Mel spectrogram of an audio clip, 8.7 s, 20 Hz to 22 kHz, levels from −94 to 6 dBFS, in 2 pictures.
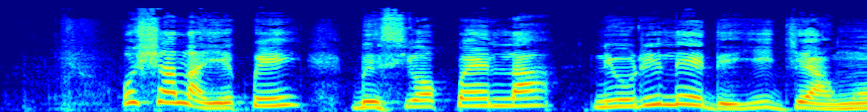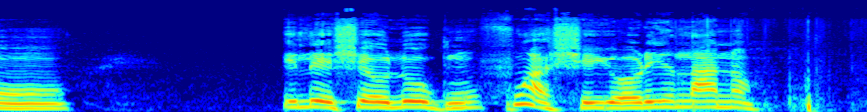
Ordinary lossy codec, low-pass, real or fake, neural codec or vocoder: MP3, 64 kbps; 19.8 kHz; fake; vocoder, 44.1 kHz, 128 mel bands every 512 samples, BigVGAN v2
